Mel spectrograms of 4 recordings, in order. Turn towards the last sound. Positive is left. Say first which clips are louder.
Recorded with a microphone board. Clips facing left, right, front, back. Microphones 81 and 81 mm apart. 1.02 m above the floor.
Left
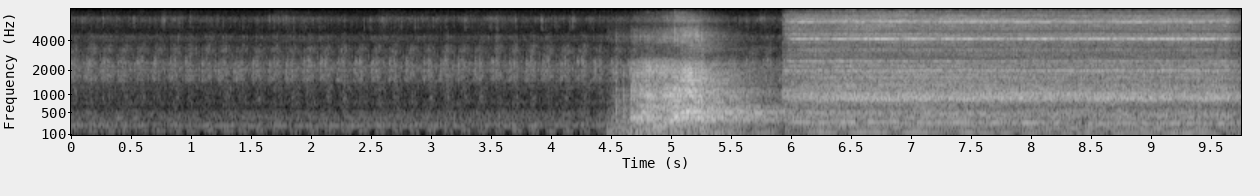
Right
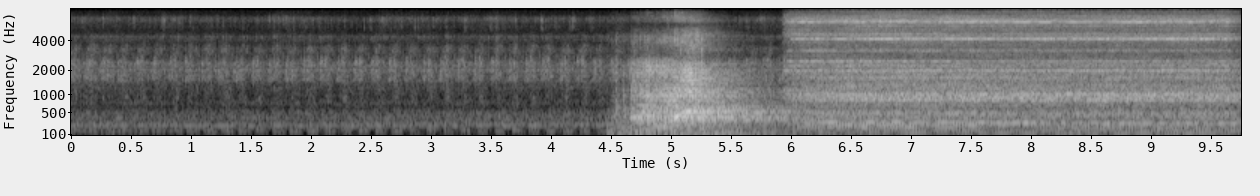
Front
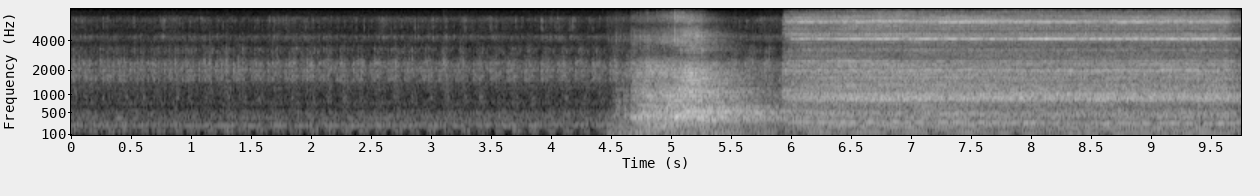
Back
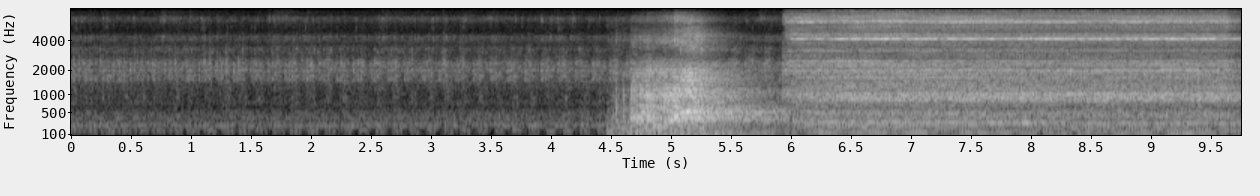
# left 3 dB, front 4 dB
turn(degrees=80)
